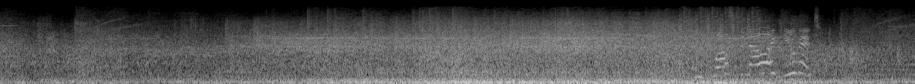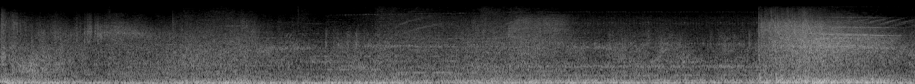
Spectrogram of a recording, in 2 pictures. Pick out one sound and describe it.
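Jet thrusters roar.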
